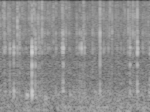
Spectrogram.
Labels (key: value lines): label: ambient
recorder: HydroMoth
